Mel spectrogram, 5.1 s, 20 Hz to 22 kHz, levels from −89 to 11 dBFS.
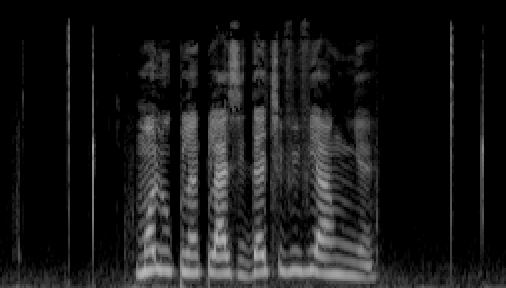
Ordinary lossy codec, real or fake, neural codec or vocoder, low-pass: MP3, 64 kbps; fake; vocoder, 44.1 kHz, 128 mel bands every 512 samples, BigVGAN v2; 19.8 kHz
